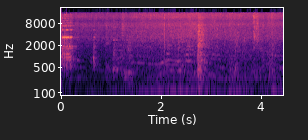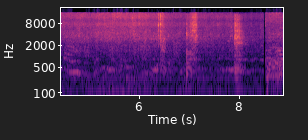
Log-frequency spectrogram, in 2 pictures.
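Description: Chorizo and pork frying in a pan for a stir-fried noodle dish, a constant sizzle and hiss broken by stirring scrapes and clacks, with a voice talking faintly in places.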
